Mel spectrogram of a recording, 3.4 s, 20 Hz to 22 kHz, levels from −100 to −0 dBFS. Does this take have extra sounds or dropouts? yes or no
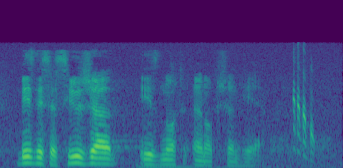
yes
